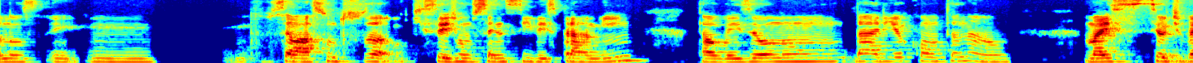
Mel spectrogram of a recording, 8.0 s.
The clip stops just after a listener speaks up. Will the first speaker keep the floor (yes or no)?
yes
